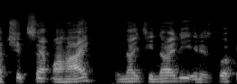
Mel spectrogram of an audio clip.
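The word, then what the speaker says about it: Csikszentmihalyi: was made famous by chicks at my height that's how you pronounce that series of letters uh chick sent my high in 1990 in his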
